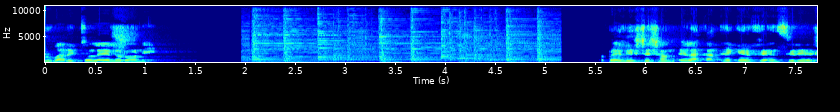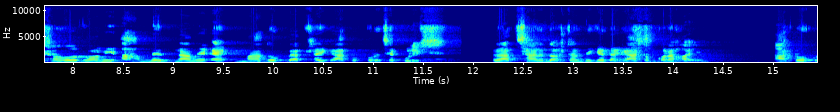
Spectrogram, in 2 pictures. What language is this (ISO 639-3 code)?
ben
